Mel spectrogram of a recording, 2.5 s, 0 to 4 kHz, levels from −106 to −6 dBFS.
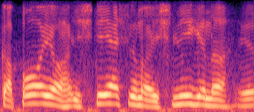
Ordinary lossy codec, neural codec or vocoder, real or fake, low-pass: Opus, 32 kbps; codec, 16 kHz, 16 kbps, FunCodec, trained on LibriTTS, 50 frames a second; fake; 3.6 kHz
